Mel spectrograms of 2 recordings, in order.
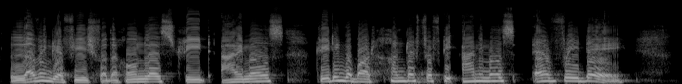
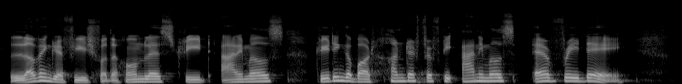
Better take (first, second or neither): second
